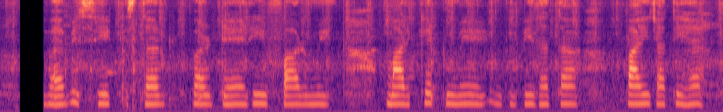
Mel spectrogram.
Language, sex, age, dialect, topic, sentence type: Hindi, female, 25-30, Marwari Dhudhari, agriculture, statement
